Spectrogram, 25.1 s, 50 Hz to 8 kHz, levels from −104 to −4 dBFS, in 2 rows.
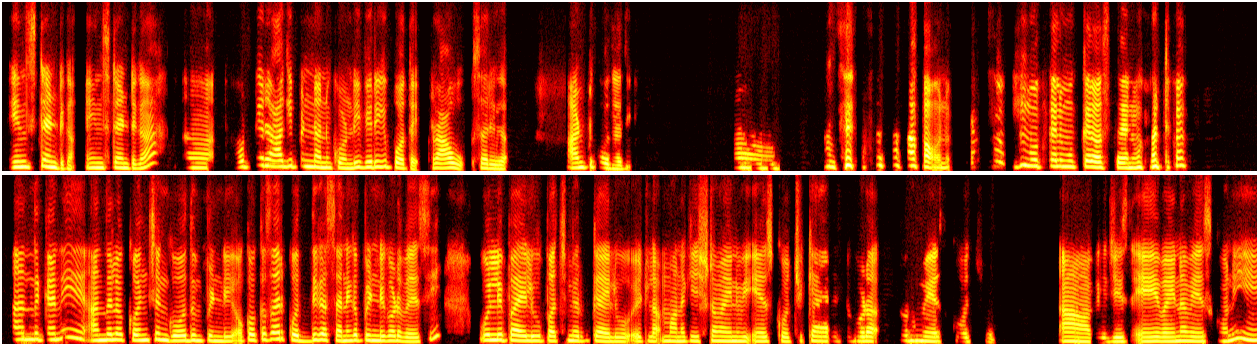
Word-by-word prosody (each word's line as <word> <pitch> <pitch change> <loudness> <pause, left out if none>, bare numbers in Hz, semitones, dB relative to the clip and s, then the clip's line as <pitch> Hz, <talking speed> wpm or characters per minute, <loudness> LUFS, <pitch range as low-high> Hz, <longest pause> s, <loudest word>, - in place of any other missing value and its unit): ఇన్‌స్టంట్‌గా. 250 - +3 0.2
ఇన్‌స్టంట్‌గా, 225 -1 0 0.4
ఆ! - - -4 0.5
వుట్టి 265 +6 -6
రాగిపిండనుకోండి 255 -6 +1
విరిగిపోతయి. 255 -5 0 0.2
రావు 215 0 +3 0.2
సరిగ్గా. 190 -5 -1 0.7
అంటుకోదది. 220 -7 -2 1.1
ఆ! - - -2 1.9
అవును. 230 -1 -3 0.8
ముక్కలు 290 0 0
ముక్కలు 270 0 +3
ఒస్తాయనమాట. 245 +4 +2 1.1
అందుకని 285 +4 -1 0.2
అందులో 260 +2 +4
కొంచెం 255 +3 +3
గోధుమ 230 +1 +3
పిండి. 215 -2 0
ఒక్కొక్కసారి 275 +4 +1
కొద్దిగా 250 +3 +3
శనగపిండి 235 0 +2
గూడా 225 -1 +1
వేసి, 190 - -3 0.5
ఉల్లిపాయలు, 245 -3 +4
పచ్చిమిరపకాయలు, 215 -3 0 0.2
ఇట్లా 200 0 -4 0.2
మనకి 205 +1 -2
ఇష్టమైనవి 210 -1 0
ఏసుకోవచ్చు. 200 -1 -5
క్యారెటు 205 -2 -3
గూడా 205 0 +2 0.3
తురుమేసుకోవచ్చు. 200 -4 -3 0.8
ఆ! - - +4 0.3
వెజ్జీస్ 190 +1 -2 0.2
ఏవైనా 205 +1 +2
వేసుకొని 205 +9 -3
225 Hz, 90 wpm, -20 LUFS, 205-255 Hz, 1.9 s, అందులో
